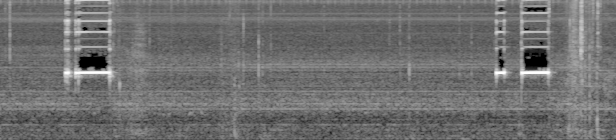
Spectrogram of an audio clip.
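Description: A multimeter gives short, high, steady beeps as test probes touch a circuit board.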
